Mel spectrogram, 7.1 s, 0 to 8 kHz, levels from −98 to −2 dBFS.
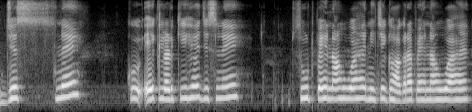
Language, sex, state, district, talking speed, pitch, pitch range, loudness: Hindi, female, Uttar Pradesh, Jalaun, 120 wpm, 250 Hz, 230-265 Hz, -17 LUFS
